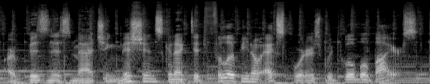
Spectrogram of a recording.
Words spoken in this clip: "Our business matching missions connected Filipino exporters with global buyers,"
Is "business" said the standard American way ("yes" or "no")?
yes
